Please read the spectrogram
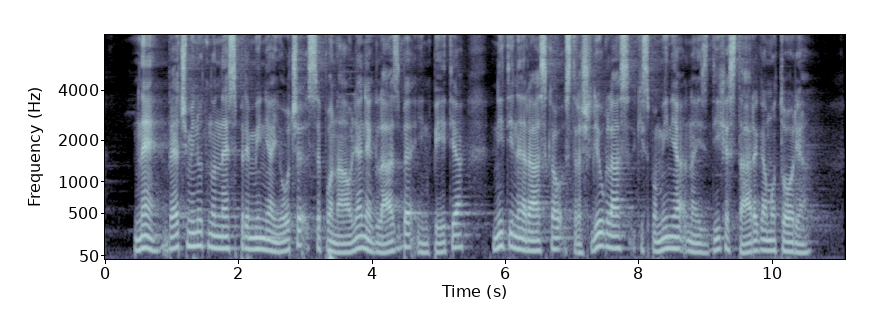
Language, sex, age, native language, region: Slovenian, male, 30-49, Slovenian, Savinja region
